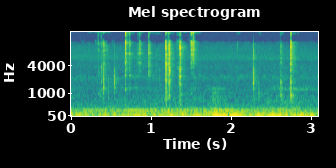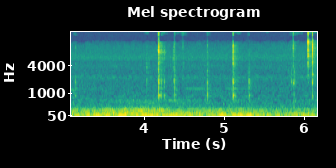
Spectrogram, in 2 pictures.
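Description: Faint, irregular small clicks and crinkles of thin foil being pressed and folded between fingers, over a low steady hum.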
